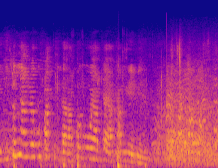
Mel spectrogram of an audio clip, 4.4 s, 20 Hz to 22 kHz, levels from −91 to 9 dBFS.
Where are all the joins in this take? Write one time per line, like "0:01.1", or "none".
0:03.3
